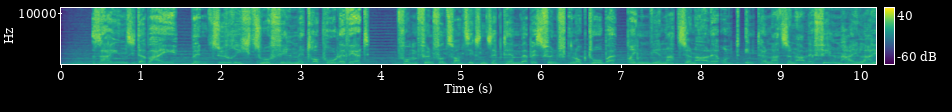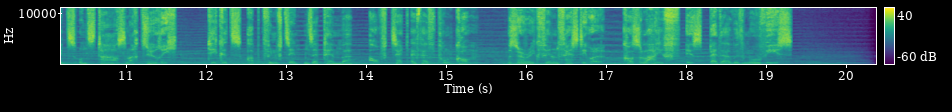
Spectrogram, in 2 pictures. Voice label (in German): Radiospot Sprecher Hoch-dt.; radio spot off stimme; ZFF25; zurich film festival 2025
